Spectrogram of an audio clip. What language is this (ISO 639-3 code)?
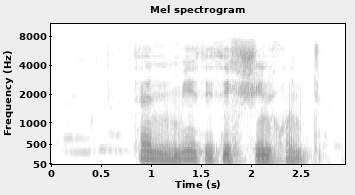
kab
